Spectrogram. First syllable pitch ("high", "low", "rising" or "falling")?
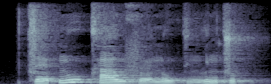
rising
